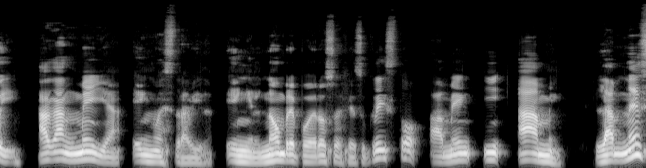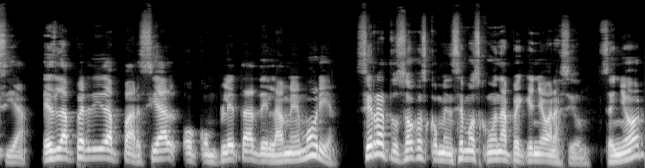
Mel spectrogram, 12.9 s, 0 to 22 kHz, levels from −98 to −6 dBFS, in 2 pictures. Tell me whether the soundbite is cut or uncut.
cut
